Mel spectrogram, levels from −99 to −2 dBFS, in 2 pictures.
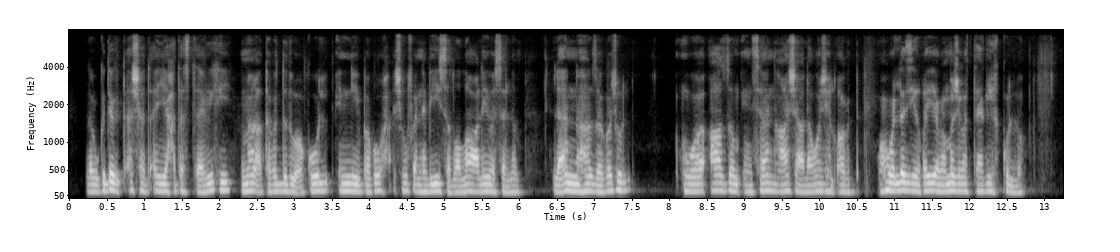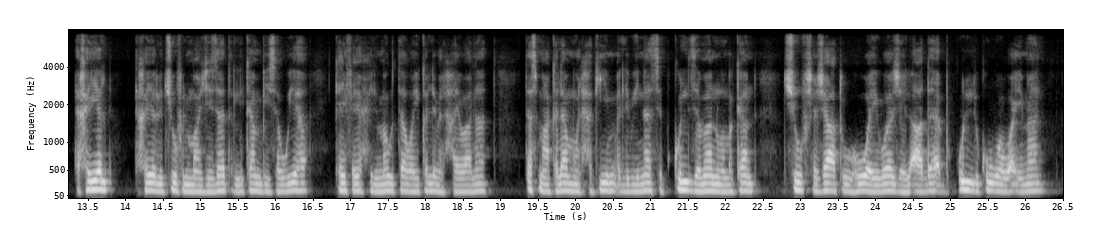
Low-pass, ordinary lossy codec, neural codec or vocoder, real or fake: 7.2 kHz; none; none; real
